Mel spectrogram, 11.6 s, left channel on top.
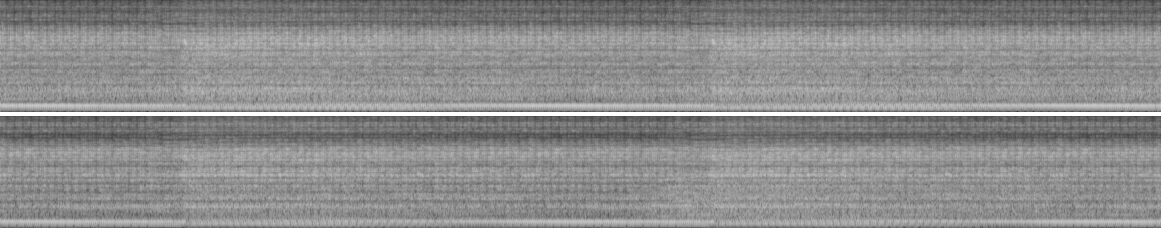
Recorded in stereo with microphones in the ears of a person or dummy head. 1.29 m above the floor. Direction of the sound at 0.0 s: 20° left (ahead or behind).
